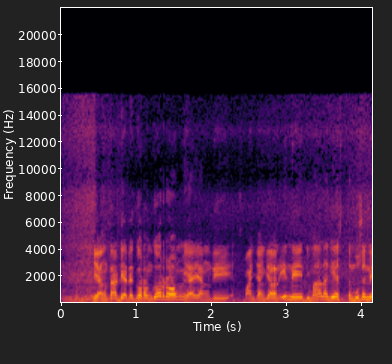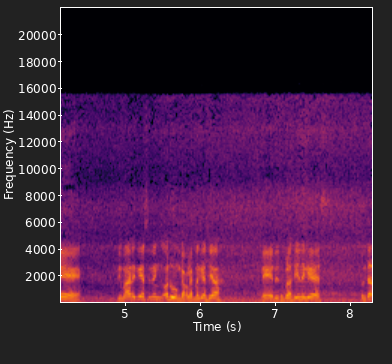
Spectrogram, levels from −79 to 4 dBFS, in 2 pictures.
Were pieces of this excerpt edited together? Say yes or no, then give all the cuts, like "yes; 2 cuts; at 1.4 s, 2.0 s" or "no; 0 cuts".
no; 0 cuts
